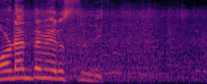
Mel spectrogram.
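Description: An elderly woman speaks into a microphone close by.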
